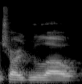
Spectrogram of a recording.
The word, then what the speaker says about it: Ciardullo: uh just to you know reconfirm confirm chargullo um it's usually mispronounced a lot um a lot of people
